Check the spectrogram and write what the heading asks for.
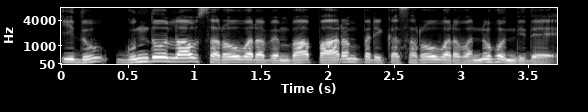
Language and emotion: Kannada, neutral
